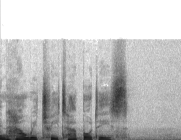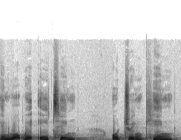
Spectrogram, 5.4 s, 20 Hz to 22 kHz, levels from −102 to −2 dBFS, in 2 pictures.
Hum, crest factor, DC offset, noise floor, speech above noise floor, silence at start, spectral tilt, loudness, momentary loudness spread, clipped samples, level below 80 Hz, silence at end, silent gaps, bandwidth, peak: none; 16 dB; under 0.1%; -43 dBFS; 27 dB; 0 s; -5.5 dB/octave; -17 LUFS; 6 LU; under 0.1%; -50 dBFS; 0.05 s; none; 12.5 kHz; 0 dBFS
